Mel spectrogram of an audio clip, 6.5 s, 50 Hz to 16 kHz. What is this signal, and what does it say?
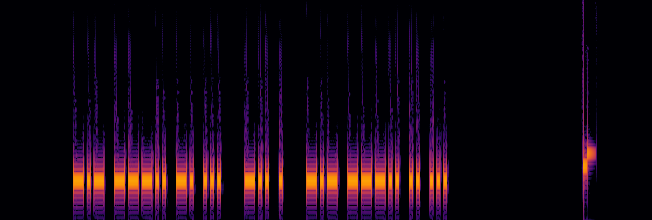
Morse code, heard as a keyed tone, about 36 wpm, 700 Hz. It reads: K8NS DE K8IS
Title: USA Callsign DE Callsign - 4 Characters - 35wpm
